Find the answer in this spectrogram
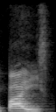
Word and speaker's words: país: sim porque quase a sílaba tônica de país país é o izinho seguido de S então em relação à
